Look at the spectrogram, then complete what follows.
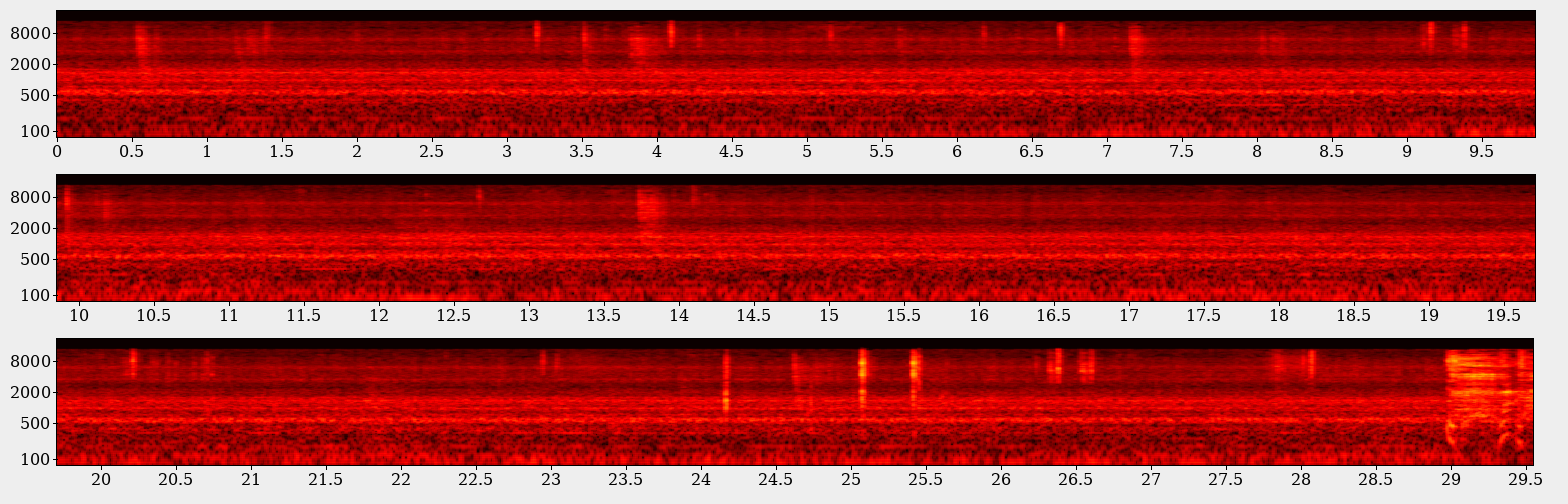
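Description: Steady drone of a fishing vessel's engines and machinery, a low hum under the rush of wind and rough sea, with a few faint clicks. A short loud burst of noise comes near the end.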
